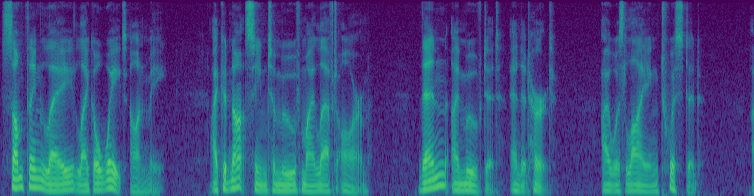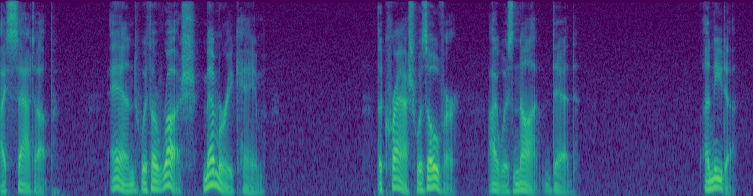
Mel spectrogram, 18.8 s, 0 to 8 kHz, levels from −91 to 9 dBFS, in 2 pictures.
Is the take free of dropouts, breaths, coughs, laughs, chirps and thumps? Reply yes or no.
yes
